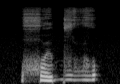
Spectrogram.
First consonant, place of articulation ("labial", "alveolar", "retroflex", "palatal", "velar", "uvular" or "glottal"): uvular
